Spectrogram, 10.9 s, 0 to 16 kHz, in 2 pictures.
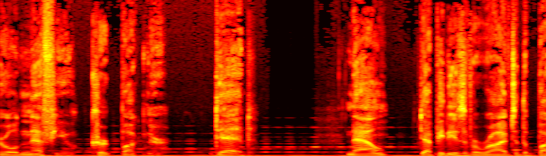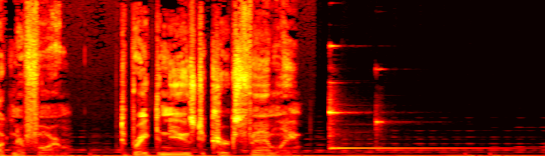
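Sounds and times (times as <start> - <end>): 
speech: 0.1 - 2.6, 3.4 - 8.5
doorbell chiming at a very small farmhouse: 8.7 - 10.7.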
